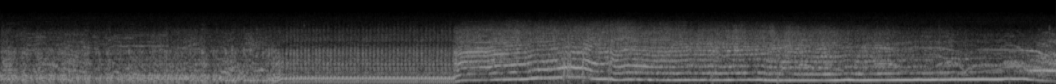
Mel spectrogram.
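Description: A drag-racing motorcycle's engine running rough on the start line, then held at a steady rev, before it launches at full throttle about four and a half seconds in. It then holds a loud, high, steady note as the bike runs down the strip.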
